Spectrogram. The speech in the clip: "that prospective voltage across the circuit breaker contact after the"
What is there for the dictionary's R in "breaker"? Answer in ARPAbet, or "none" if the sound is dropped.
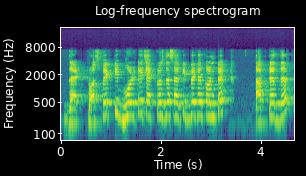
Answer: none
